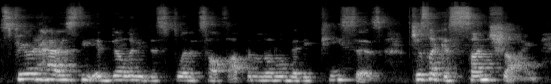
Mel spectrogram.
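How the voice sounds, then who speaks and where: Over noticeable background noise, a woman with a medium pitch speaks at a moderate pace in an animated tone with ordinary pitch variation. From Canada. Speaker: psychic medium hosting live readings. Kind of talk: live stream chat and readings. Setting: live video call stream with headset.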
